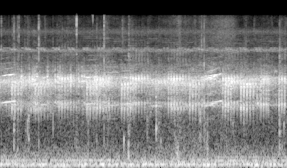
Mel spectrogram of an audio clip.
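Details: A dense night chorus of small frogs, with cicadas, in rice fields, rapid high croaks overlapping into a steady pulsing din.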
